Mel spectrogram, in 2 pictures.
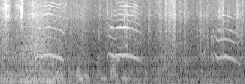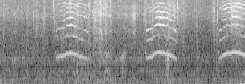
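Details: Four-day-old kittens giving thin, high, arched squeaky mews, repeated roughly every one to two seconds over a steady low background rumble.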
